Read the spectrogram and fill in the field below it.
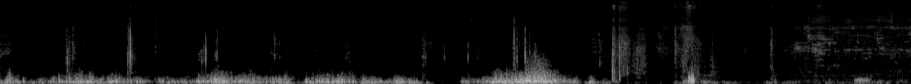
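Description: A farm bull in a Konkan village walks nearby, its hooves giving repeated dull clip-clop thuds in uneven bursts, followed by scattered knocks and a brief splash-like rush toward the end.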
